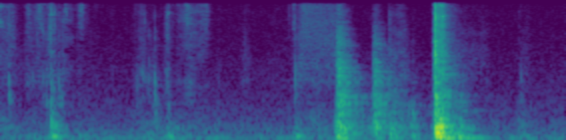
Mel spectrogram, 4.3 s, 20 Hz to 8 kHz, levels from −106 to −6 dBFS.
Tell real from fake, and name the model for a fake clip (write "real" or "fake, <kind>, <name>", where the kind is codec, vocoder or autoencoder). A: real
